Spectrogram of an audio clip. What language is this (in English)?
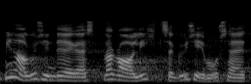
Estonian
